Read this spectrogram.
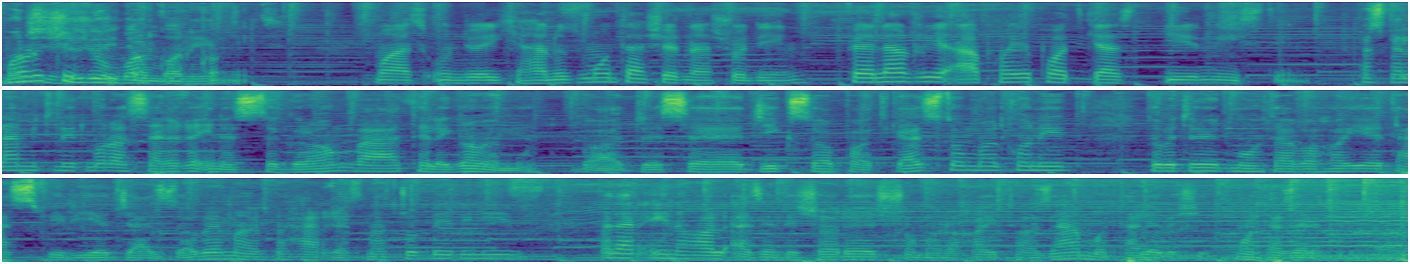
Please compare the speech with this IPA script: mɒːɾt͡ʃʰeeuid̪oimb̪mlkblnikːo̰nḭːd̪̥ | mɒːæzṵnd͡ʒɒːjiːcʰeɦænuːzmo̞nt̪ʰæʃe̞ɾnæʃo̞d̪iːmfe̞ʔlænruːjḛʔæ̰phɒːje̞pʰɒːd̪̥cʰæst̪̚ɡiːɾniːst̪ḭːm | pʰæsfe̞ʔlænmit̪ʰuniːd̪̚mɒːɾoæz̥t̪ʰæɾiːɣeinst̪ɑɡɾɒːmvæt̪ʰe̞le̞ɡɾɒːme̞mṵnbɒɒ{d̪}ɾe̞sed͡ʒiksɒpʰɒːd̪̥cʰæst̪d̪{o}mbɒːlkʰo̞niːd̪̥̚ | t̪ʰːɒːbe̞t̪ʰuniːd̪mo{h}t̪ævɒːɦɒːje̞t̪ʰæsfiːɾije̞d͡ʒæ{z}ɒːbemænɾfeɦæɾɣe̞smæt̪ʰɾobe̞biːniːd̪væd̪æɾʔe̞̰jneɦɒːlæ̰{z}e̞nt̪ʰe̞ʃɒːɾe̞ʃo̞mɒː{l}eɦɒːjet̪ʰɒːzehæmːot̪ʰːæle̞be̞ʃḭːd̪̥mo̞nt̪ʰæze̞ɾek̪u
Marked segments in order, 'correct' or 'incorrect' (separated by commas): correct, correct, correct, incorrect, correct, incorrect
